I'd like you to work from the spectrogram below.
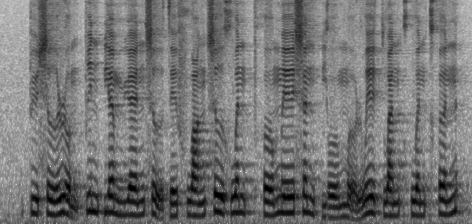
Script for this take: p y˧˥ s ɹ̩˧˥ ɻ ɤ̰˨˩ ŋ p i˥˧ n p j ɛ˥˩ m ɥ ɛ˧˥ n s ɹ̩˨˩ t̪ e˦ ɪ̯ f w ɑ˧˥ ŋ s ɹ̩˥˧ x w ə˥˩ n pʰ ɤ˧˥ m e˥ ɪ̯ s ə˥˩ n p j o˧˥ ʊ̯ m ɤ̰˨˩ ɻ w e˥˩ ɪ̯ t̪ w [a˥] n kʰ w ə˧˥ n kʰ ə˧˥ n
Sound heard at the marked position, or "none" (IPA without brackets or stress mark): a˧˥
